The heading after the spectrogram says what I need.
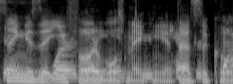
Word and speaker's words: Ufotable: Wait, is it UFO table or Ufotable? Like, I heard it's UFO table based on pronunciation.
